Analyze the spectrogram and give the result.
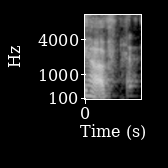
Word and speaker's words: Hough: I think it's just Abby Huff. And my name, and spell Huff, my last name is spelled H-O-U-G-H like Julianne Huff.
